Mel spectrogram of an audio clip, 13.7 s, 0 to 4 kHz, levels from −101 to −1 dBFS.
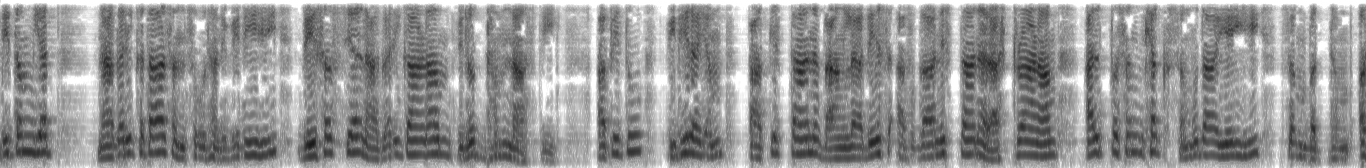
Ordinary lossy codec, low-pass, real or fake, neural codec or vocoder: none; 3.6 kHz; fake; vocoder, 24 kHz, 100 mel bands, Vocos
